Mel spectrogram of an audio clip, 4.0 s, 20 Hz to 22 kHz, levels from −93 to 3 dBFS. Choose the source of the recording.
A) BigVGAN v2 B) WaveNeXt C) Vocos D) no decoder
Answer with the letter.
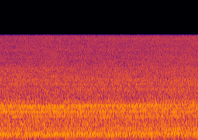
C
